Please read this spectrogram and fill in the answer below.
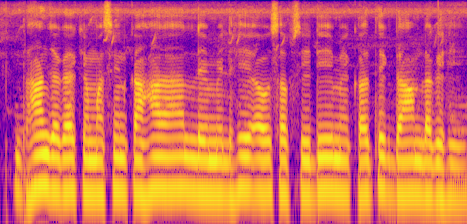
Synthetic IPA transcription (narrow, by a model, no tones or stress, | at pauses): d̪ʱaːnd͡ʒəɡəɦkeməsiːnkɐɦãlemɪlɦiɔːɾsəbsiɖimẽkət̪ɪk̚ɖaːmləɡɦiː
